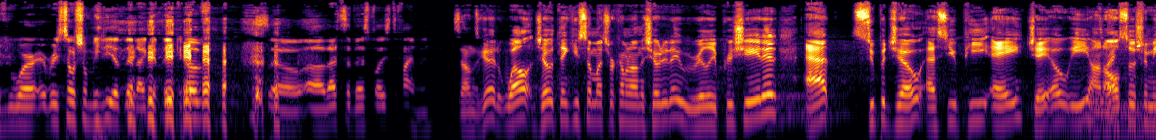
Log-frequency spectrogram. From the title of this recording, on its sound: at Dallas Fan Expo 2018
